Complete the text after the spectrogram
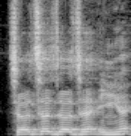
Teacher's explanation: च छ जझ य इसका उच्चारण स्थान तालू है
